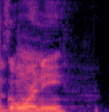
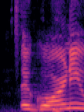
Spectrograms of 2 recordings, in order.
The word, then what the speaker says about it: Sigourney: Sojourney Weaver. I'm probably mispronouncing her first name. Sigourney. – Sigourney Weaver. Okay.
